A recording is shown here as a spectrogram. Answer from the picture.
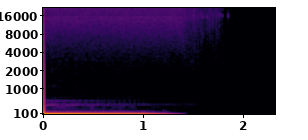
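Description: Deep electronic sub-bass tone, the track's last bass note, sustaining and fading out about a second and a half in.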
